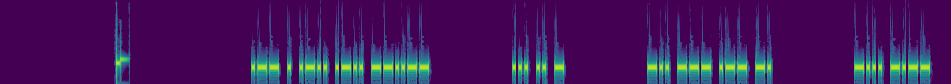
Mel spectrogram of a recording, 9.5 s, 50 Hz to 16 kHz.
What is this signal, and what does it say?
Morse code, heard as a keyed tone, about 40 wpm, 700 Hz. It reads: WELL, SIT DOWN BY
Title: 4x Word-Spacing - Sentences from Top 500 Words - 40wpm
